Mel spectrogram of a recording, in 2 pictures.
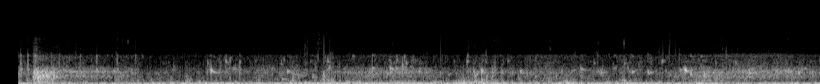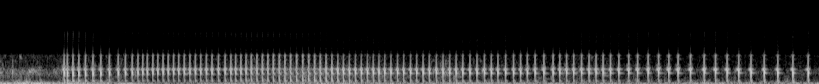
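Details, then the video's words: Sperm whale echolocating underwater; a low, bubbly gurgling wash fills the first half, then a rapid, regular train of sharp clicks begins and keeps ticking steadily to the end. "Whale using echolocation"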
